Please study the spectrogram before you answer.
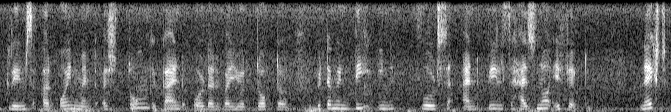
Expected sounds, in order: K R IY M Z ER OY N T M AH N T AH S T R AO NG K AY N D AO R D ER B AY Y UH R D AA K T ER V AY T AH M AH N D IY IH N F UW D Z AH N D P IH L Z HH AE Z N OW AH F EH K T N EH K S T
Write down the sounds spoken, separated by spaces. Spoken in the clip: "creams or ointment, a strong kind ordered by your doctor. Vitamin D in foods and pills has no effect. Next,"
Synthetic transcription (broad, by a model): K R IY M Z ER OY N M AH N T AH S T R AO NG K AY N D AO R D ER B AY Y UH R D AA K T ER B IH T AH M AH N D IY IH N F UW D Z AH N D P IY L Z HH AE Z N OW AH F EH K T N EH K S T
